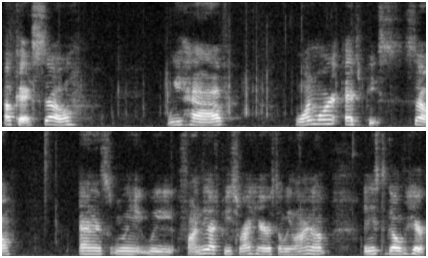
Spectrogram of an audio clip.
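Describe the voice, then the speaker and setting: The speech moves at a fairly slow pace with big swings in loudness. Noticeable background noise runs underneath. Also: woman, medium pitch for a woman. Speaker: hobbyist video tutor. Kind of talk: tutorial. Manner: halting.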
